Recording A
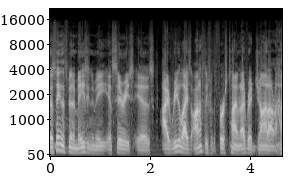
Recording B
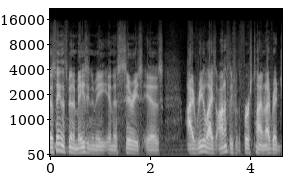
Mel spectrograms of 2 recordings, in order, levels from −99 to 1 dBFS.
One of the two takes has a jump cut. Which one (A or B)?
A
